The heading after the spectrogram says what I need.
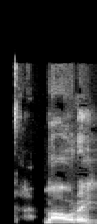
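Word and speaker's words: Māori: you're you are native my ori tribe right maori never the things i do I did say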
